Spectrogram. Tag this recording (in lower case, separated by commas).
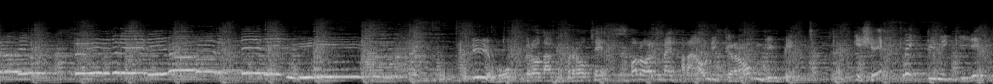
music, yodeling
